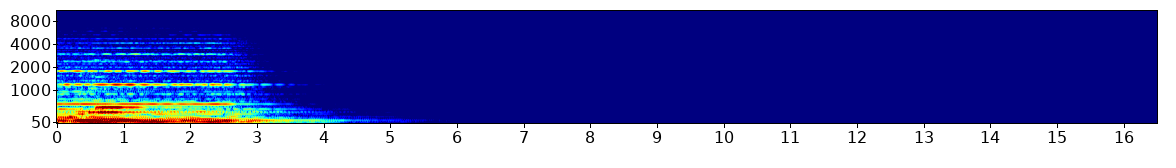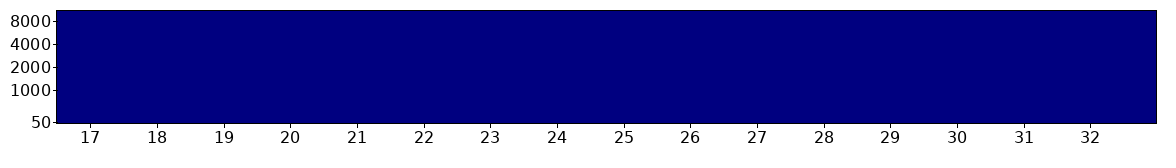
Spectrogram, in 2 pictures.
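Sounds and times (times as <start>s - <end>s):
legato lament: 0.0s - 3.2s.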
